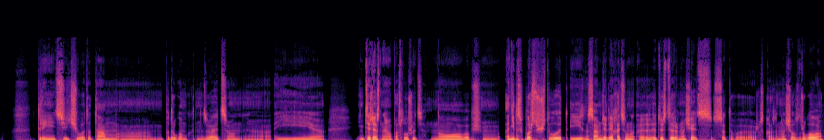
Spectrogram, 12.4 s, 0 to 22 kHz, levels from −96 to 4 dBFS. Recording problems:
none

